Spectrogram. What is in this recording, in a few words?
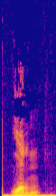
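"ieng3", Teochew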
